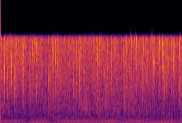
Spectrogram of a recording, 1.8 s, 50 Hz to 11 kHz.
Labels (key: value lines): label: biophony, midshipman
recorder: SoundTrap 500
